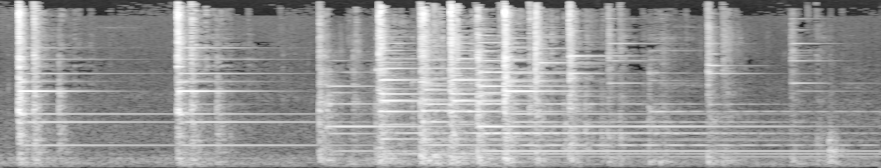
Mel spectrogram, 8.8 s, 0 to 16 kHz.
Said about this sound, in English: and it needs to be understood that because we're in the cabin, you're hearing a clattery noise from the key as well as the bell. Now, if you were outside listening, you wouldn't hear that. This is just one of our 48 bells.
